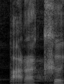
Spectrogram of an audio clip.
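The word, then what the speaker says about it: ברך: 복을 받는다라고 하는 히브리어 원어의 단어는 바라크, 이렇게 발음을 합니다.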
